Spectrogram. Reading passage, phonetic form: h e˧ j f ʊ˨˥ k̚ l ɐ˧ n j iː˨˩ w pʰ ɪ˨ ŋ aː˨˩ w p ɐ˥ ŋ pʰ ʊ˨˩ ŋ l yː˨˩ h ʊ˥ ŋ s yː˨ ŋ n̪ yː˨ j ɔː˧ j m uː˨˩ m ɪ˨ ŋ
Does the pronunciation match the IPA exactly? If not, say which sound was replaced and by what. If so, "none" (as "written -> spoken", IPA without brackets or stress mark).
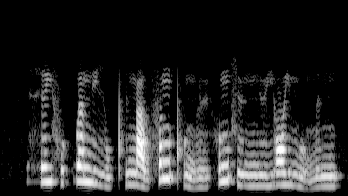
p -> f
